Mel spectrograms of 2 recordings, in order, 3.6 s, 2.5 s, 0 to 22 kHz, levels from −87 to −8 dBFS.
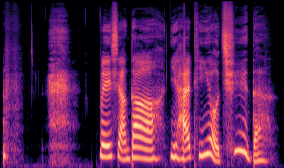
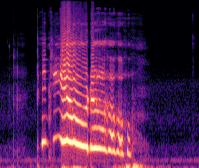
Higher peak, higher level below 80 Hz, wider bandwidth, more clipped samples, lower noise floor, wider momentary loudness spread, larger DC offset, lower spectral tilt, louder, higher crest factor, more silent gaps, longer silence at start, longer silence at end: about the same, 0 dBFS vs 0 dBFS; second, -60 dBFS vs -30 dBFS; about the same, over 20 kHz vs 19 kHz; second, under 0.1% vs 3%; about the same, -47 dBFS vs -49 dBFS; second, 13 LU vs 18 LU; neither; about the same, -3 dB/octave vs -2 dB/octave; second, -18 LUFS vs -7 LUFS; first, 20 dB vs 10 dB; neither; second, 0.05 s vs 0.5 s; second, 0.15 s vs 0.7 s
